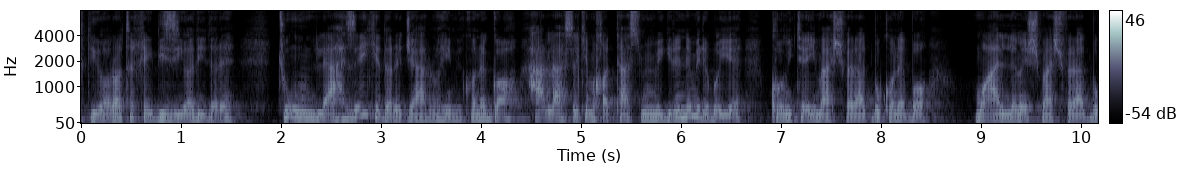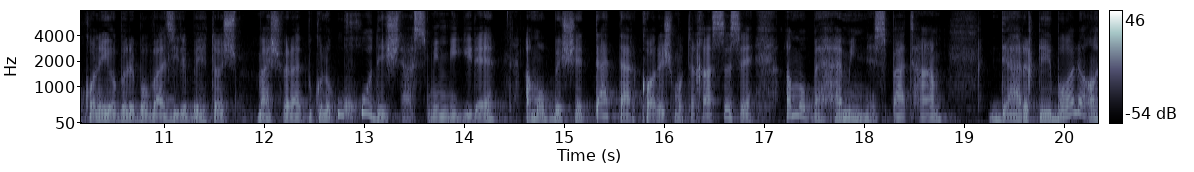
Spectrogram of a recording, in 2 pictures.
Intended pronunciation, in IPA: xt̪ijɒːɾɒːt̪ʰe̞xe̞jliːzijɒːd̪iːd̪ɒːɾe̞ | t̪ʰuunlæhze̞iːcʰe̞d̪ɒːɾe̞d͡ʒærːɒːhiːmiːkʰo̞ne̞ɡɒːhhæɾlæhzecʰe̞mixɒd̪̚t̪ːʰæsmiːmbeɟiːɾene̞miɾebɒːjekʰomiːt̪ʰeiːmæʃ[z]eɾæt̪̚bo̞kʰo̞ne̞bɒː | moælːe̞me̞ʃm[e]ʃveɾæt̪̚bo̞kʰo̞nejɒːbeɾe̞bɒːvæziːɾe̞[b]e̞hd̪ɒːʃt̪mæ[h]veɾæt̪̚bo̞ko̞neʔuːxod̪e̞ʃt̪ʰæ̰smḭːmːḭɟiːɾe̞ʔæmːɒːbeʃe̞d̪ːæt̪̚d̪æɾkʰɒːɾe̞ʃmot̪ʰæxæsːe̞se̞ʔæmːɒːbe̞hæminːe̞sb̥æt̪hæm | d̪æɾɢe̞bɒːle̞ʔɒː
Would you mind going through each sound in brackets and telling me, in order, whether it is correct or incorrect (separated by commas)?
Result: incorrect, incorrect, correct, incorrect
